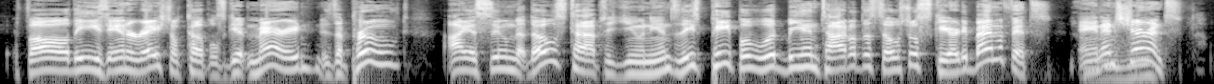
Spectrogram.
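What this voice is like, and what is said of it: Exaggerated put-on accent. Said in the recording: “I was just going to do it in a fucked up accent this time too. ... Did the accent make it better?”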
